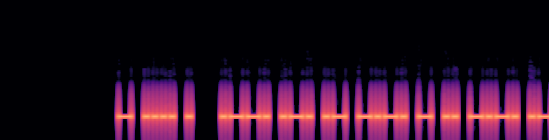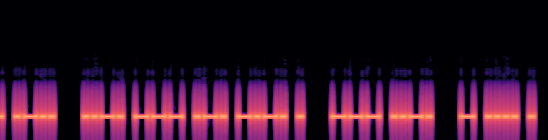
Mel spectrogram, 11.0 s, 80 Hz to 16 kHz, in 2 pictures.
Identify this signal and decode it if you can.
Morse code, heard as a keyed tone, about 28 wpm, 700 Hz. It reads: THE PRACTICAL FORCE OF THE
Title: Sentences from Top 1400 Words 28wpm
